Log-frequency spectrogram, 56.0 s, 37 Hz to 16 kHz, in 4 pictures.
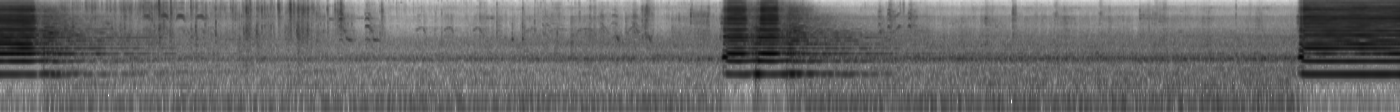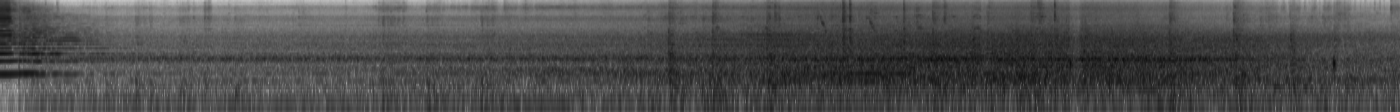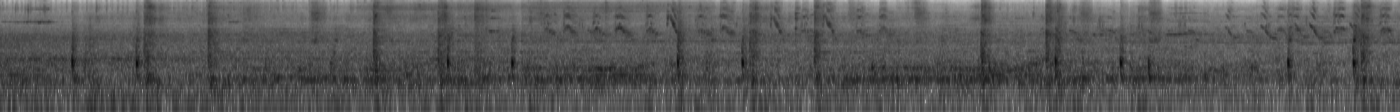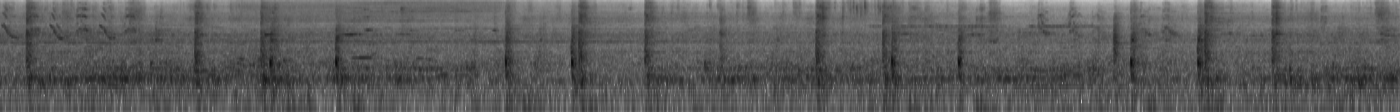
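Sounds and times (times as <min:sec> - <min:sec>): train horn blasts: 0:00.0 - 0:01.8, 0:07.2 - 0:09.1, 0:13.0 - 0:15.3
train passing: 0:00.0 - 0:56.0
wheel clicks over rail joints: 0:00.6 - 0:07.2.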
